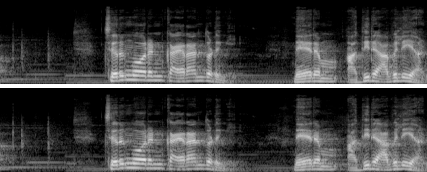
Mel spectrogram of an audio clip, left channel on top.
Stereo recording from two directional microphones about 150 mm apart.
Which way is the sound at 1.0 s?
20° left (ahead or behind).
